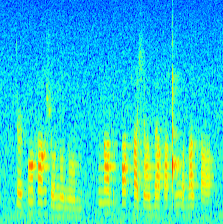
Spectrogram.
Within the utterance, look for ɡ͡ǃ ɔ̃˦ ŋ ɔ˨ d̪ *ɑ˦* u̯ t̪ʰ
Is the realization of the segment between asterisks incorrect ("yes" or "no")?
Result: no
